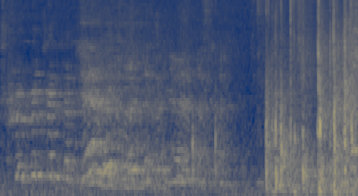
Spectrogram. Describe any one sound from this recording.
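A young woman speaks with emotion, heard across a theatre hall.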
